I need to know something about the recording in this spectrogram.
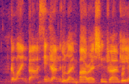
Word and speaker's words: Guillain-Barré: Aw, here's how you pronounce it. Guillain-Barré Guillain-Barré syndrome Guillain-Barré syndrome Guillain-Barré syndrome Well, now I'm having a seizure.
